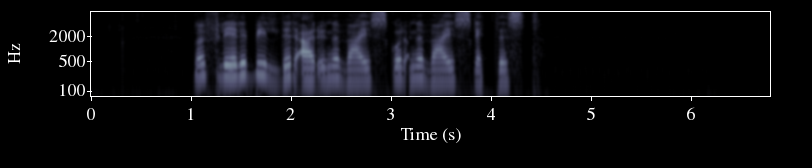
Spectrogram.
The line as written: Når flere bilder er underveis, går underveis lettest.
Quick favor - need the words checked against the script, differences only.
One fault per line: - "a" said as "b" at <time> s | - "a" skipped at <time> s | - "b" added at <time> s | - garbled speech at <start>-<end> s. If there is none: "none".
none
